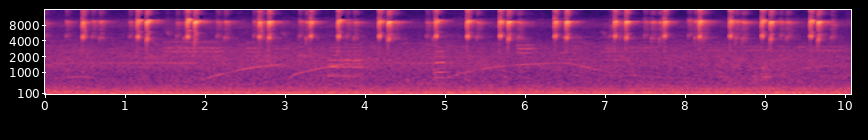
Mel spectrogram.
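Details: Loud squawking chirps from a gray squirrel come in a steady series, roughly two per second, each short and hard-edged, over a constant low hum with soft rising and falling whistled tones in the background.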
